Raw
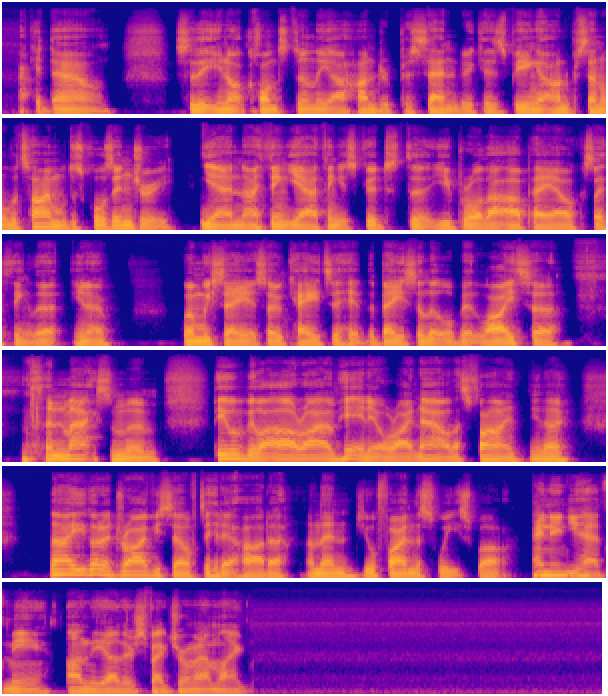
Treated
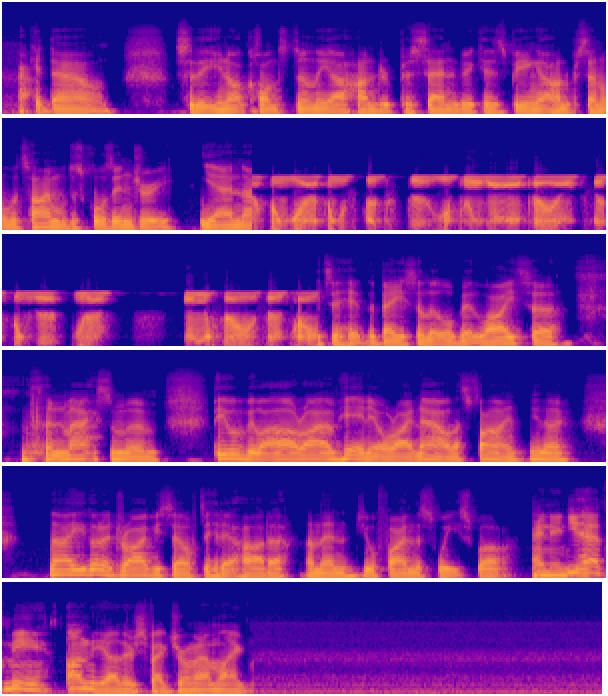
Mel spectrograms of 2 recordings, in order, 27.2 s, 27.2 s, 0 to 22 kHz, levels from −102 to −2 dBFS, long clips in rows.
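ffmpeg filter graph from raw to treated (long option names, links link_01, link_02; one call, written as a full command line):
ffmpeg -i in.wav -filter_complex "[0:a]asettb=1/sr,asplit=3[link_01][link_02][link_03];[link_01]atrim=end=6.404[link_04];[link_02]atrim=start=6.4:end=11.43,asetpts=PTS-STARTPTS,afade=type=in:duration=0.004:curve=qsin,afade=type=out:start_time=5.026:duration=0.004:curve=qsin,asuperstop=centerf=1100:order=8:qfactor=1.4,equalizer=frequency=170:width_type=o:width=2:gain=-10.5,lowpass=frequency=2200:width_type=q:width=0.5098,lowpass=frequency=2200:width_type=q:width=0.6013,lowpass=frequency=2200:width_type=q:width=0.9,lowpass=frequency=2200:width_type=q:width=2.563,afreqshift=-2600[link_05];[link_03]atrim=start=11.426[link_06];[link_04][link_05]acrossfade=duration=0.004:curve1=hsin:curve2=qsin[link_07];[link_07][link_06]acrossfade=duration=0.004:curve1=qsin:curve2=hsin,asettb=1/sr,asplit=3[link_08][link_09][link_10];[link_08]atrim=end=22.364[link_11];[link_09]atrim=start=22.36:end=23.34,asetpts=PTS-STARTPTS,afade=type=in:duration=0.004:curve=qsin,afade=type=out:start_time=0.976:duration=0.004:curve=qsin,lowpass=8400,equalizer=frequency=5200:width=0.31:gain=10.5,aecho=1:1:4.9:0.79,atrim=end_sample=43218[link_12];[link_10]atrim=start=23.336[link_13];[link_11][link_12]acrossfade=duration=0.004:curve1=hsin:curve2=qsin[link_14];[link_14][link_13]acrossfade=duration=0.004:curve1=qsin:curve2=hsin,lowpass=1100,equalizer=frequency=360:width=6.3:gain=11,acompressor=threshold=-36dB:ratio=3,volume=8dB" out.wav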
